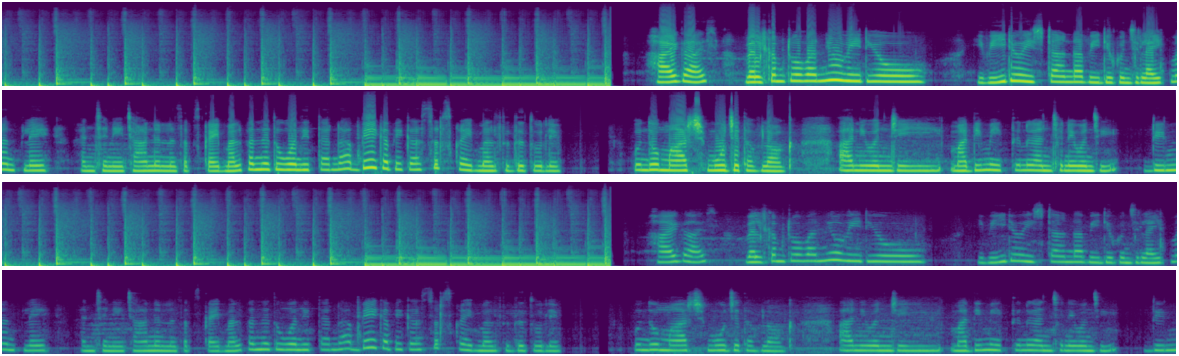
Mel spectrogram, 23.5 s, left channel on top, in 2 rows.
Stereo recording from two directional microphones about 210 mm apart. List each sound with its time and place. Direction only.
0.0 s drum: centre (ahead or behind)
6.5 s speech: 45° left (ahead or behind)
